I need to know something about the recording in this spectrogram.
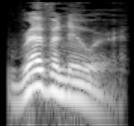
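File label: "revenuer", British English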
